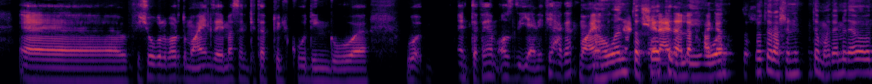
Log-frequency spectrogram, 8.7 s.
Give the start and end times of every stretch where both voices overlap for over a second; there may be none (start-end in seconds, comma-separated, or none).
5.9-7.3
